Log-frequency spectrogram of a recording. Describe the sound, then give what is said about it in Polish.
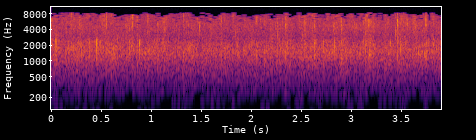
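Sustained audience applause, a dense, steady patter of many hands clapping at an even loudness throughout, with no voices rising above it, at a ceremony in Poland where a minister presents a gold medal for merit in national defence. “Niech te brawa trwają, szanowni państwo.”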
